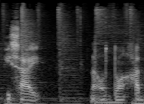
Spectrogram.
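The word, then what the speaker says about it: 一歳: Untuk angka 1 kan harusnya ichi, tapi dibacanya isai.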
